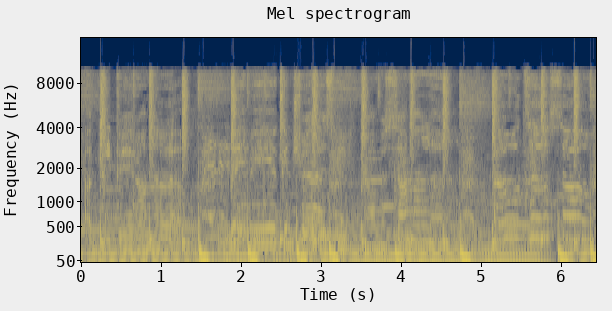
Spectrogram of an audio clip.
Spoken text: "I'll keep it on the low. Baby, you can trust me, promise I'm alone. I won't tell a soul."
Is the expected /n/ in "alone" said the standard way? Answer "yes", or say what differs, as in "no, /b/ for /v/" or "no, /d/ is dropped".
no, /n/ is dropped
